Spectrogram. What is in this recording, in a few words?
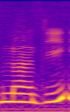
french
